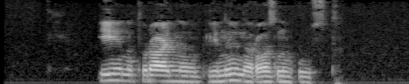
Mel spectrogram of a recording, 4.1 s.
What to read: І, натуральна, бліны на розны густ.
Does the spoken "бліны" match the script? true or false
true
